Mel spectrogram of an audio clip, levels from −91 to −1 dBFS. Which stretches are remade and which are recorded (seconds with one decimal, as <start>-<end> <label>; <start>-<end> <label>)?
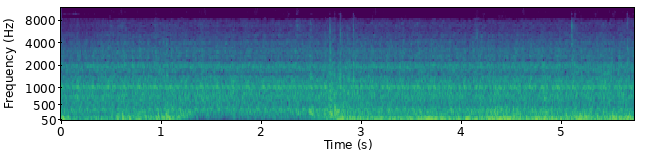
0.0-5.7 recorded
